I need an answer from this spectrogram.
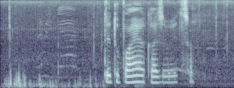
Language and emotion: Russian, angry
